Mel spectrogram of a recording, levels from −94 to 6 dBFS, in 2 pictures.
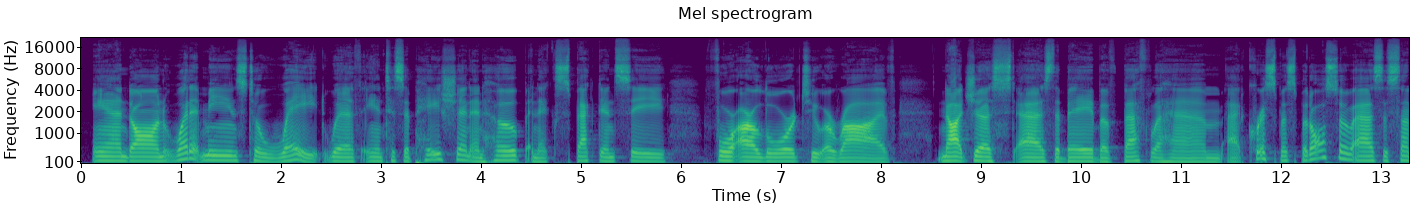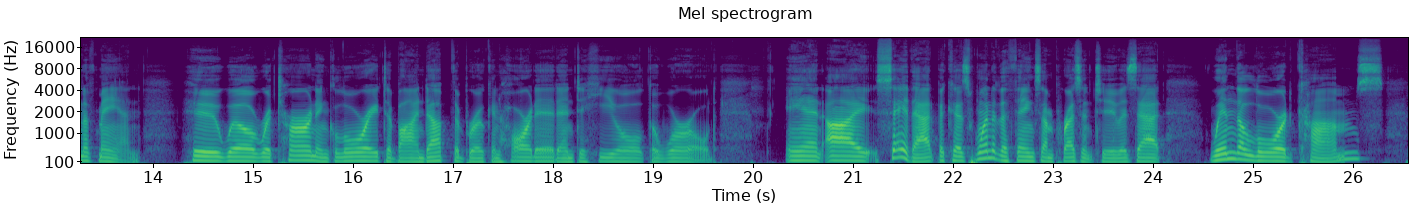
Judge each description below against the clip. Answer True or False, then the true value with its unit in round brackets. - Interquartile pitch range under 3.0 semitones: False (3.5 semitones)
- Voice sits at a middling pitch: False (125 Hz)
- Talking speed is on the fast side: False (150 wpm)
